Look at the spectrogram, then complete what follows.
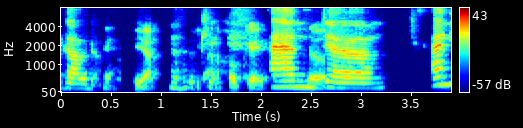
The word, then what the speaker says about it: Gowda: it go growing like it's not like gouda but gowda yeah okay and um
